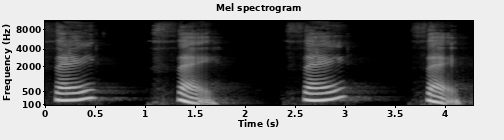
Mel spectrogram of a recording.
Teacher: esse é o th não vozeado então você não precisa de usar sua voz para produzir esse som basicamente você vai falar C C com a língua presa fe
